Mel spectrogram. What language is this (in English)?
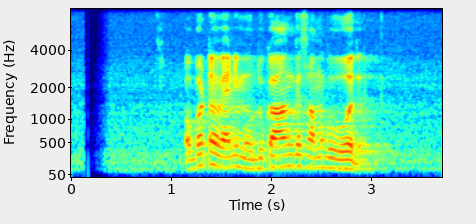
Sinhala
